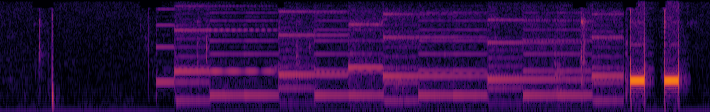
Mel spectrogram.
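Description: A telephone is dialed for a business call: a few faint clicks, then a steady run of stepped electronic tones that shift in pitch, ending with two loud, sharp beeps.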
